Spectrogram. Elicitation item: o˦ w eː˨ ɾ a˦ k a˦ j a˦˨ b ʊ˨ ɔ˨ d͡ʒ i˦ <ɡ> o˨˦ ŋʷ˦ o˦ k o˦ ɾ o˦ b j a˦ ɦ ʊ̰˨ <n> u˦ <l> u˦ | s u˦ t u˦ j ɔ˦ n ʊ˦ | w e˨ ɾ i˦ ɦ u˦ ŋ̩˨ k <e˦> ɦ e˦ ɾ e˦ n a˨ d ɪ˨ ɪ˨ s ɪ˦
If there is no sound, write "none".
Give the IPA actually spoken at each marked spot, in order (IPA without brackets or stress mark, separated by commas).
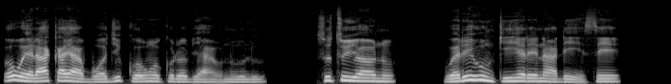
k, n, l, i˦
